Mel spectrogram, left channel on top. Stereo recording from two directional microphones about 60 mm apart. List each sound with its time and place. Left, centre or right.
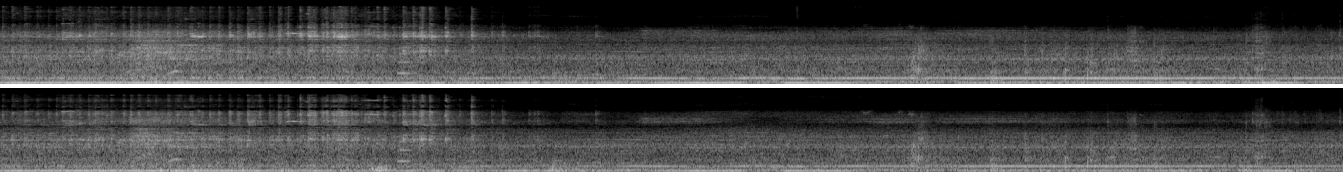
3.1 s vehicle: right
